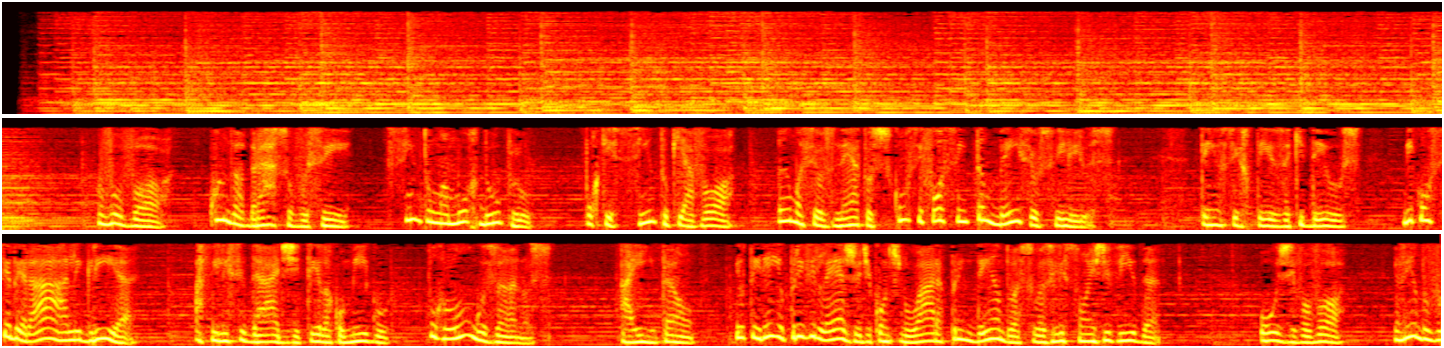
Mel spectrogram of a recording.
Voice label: Aniversário Avó Feminino; Aniversários; Aniv Familiar

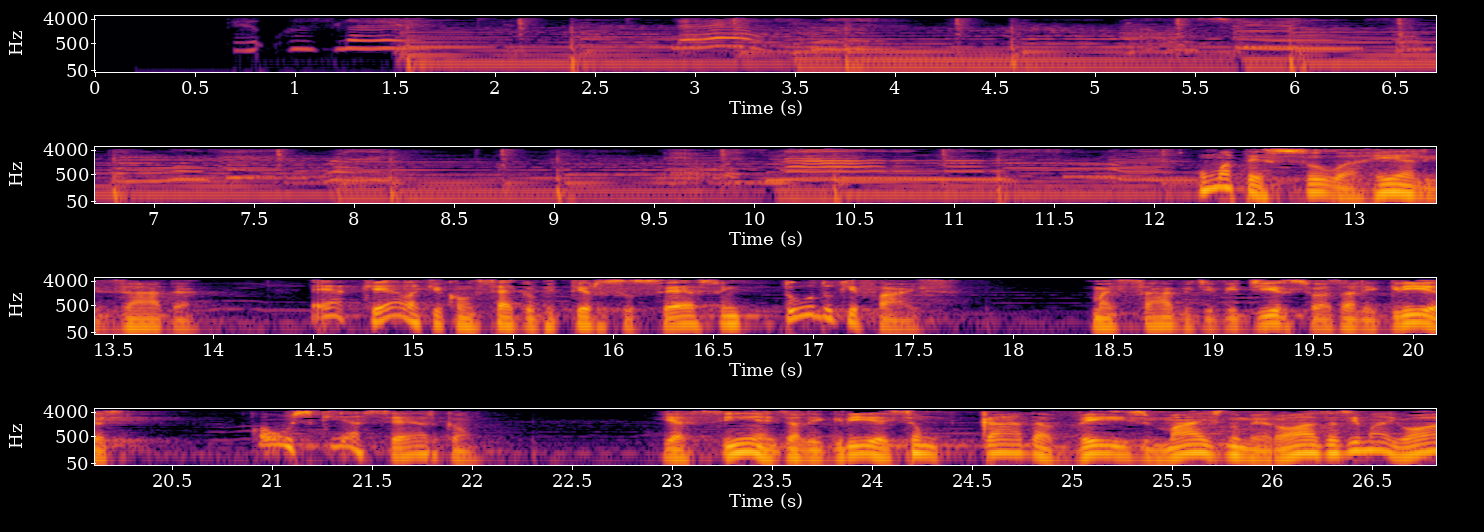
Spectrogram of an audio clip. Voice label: Aniversário Primo Prima Masculino, Telemensagens; Aniversários; Aniv Familiar

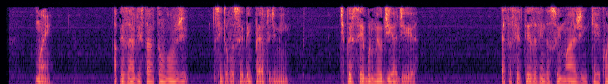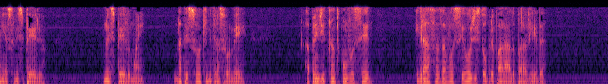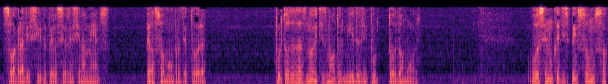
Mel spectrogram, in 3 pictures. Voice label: HOMENAGEM - M; Dia das Mães; Telemensagens 2017

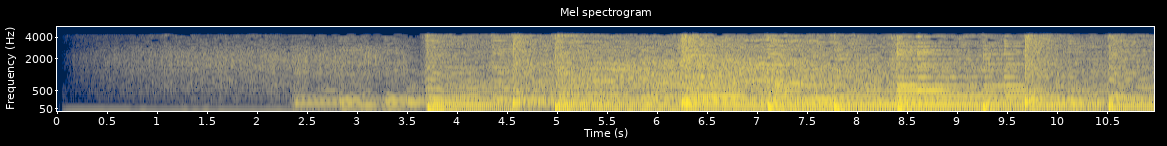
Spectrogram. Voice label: Avó Masculino; Dia das Mães; Telemensagens 2017

